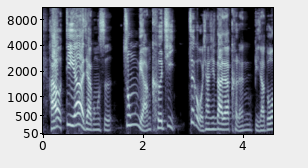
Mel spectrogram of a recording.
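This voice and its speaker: The speaker has a Wuhan accent, heard on a very clean recording with a silent background. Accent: Wuhan accent, noticeable. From China, Wuhan. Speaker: online course teacher. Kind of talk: lecture. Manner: conversational, many filler sounds.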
